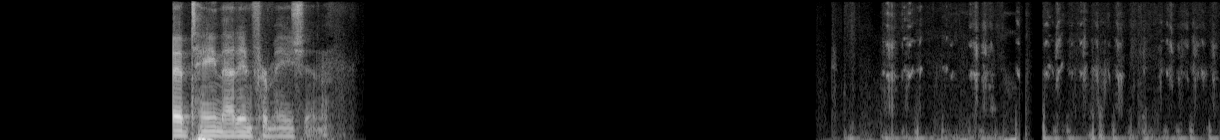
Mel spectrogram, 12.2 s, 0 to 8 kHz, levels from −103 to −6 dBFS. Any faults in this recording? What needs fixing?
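The opening 1.73 s is digital silence, and the sound enters abruptly at 1.73 s in mid-flow, with no natural attack. This cut-off start means capture or streaming began late, after the sound was already under way. Start recording a moment before the source begins.

From 3.34 to 8.32 s, and again at 8.60–8.82, 9.34–9.42, 9.60–9.68, 10.04–10.16 and 10.26–10.42 s, the background turns into a flat, featureless hiss. Its level shifts by about 1 to 4 dB, and the last patch jumps about 11 dB louder. This is comfort noise in place of the background, likely from discontinuous transmission filling pauses with synthetic noise. Disable discontinuous transmission on the sending side.

At 8.80 s the sound begins suddenly, losing its soft first moments where comfort noise sat instead. This is an onset clipped by the voice detector, likely because it reacted late to the returning sound. Lower the voice detector threshold or add hangover and look-ahead before transmission resumes.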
